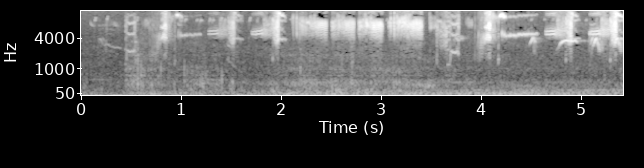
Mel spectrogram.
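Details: Anna's hummingbird, a male guarding its territory near a nest where a female feeds her young; thin, very high sharp chips and squeaky notes repeated irregularly, roughly twice a second, over faint background hiss.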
